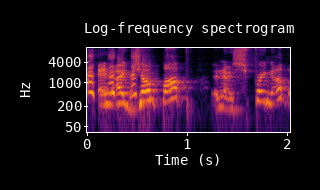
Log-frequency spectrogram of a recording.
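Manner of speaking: narrating through laughter; laughing. Real, not acted. Laughing while telling.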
